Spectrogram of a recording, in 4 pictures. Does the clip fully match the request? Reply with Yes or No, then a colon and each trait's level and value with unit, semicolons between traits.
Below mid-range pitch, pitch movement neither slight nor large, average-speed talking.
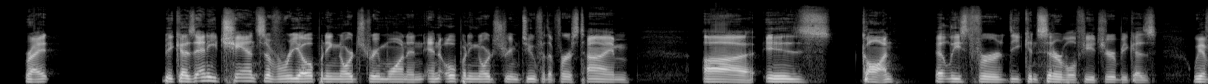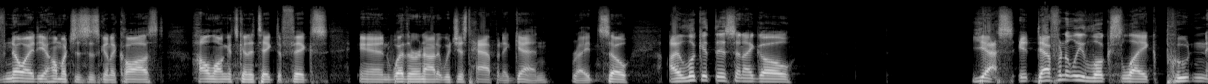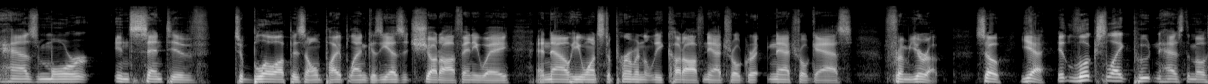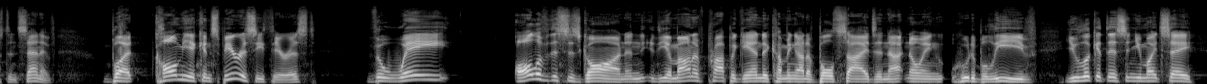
Yes: low, 125 Hz; average, 4.1 semitones; average, 180 wpm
